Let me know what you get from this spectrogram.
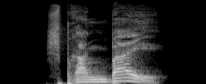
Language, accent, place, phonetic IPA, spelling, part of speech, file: German, Germany, Berlin, [ˌʃpʁaŋ ˈbaɪ̯], sprang bei, verb, De-sprang bei.ogg
- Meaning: first/third-person singular preterite of beispringen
